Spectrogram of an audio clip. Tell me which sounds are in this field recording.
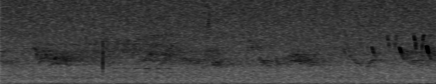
Red-eyed Vireo, Black-throated Blue Warbler, American Robin, Ovenbird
